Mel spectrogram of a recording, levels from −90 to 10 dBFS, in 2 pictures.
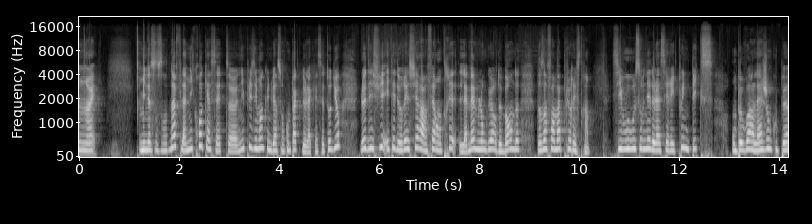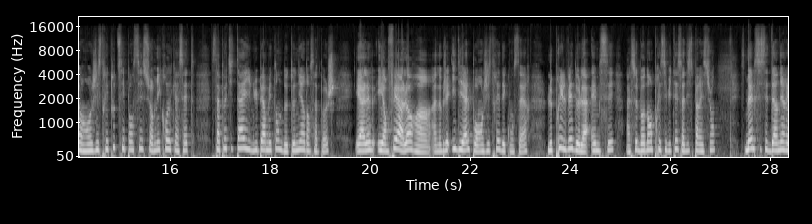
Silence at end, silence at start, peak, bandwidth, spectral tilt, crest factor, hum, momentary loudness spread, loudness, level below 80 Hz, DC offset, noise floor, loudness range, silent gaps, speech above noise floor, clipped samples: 0 s; 0 s; 0 dBFS; 15.5 kHz; -6 dB/octave; 14 dB; none; 8 LU; -14 LUFS; -34 dBFS; under 0.1%; -41 dBFS; 3 LU; none; 28 dB; under 0.1%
